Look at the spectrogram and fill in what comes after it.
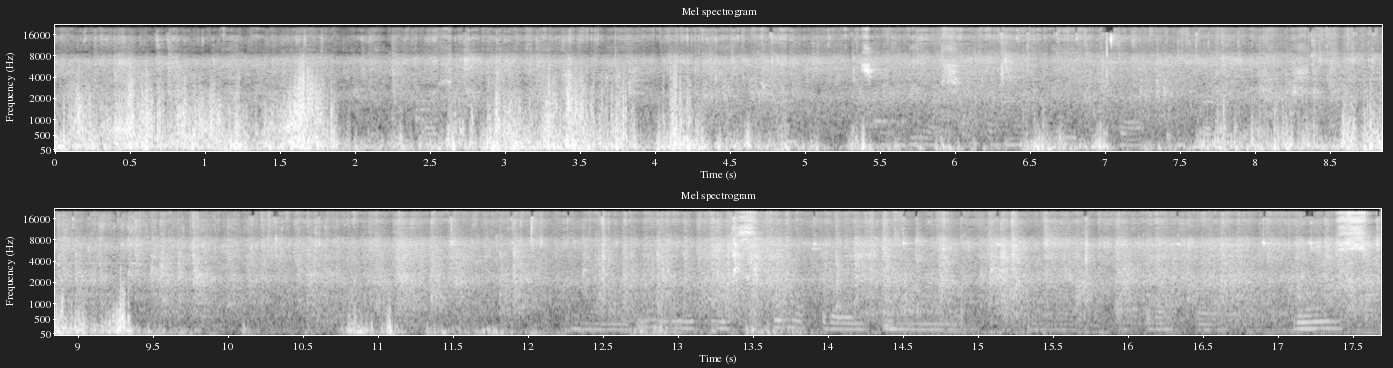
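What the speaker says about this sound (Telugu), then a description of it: "వర్షం పడుతుంది. ఇక్కడ చూడండి వర్షం" Rain falls in gusty wind outdoors during an evening downpour, a loud rushing, buffeting wash in the first half easing to a softer steady patter, with some indistinct talk.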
